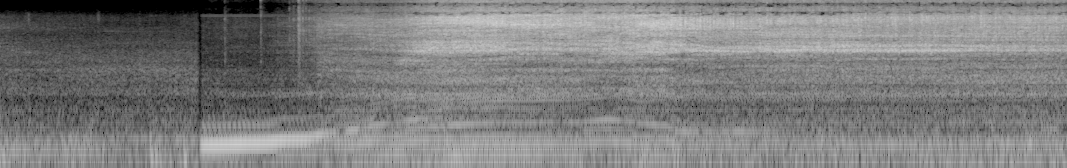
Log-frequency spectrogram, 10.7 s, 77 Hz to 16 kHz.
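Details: 5.7 Hemi Dodge Charger/Chrysler 300 at startup after the warped passenger-side exhaust manifold was resurfaced and refitted with a new gasket and replaced broken bolts. Engine catches, revs once, then idles smoothly with no ticking or puffing: normal idle, no leak.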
